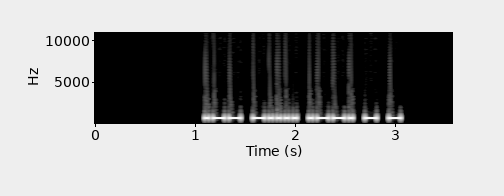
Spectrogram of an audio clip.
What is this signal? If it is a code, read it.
Morse code, heard as a keyed tone, about 30 wpm, 700 Hz. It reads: W6PTT
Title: USA Call Signs - 5 Characters - 4x Character Spacing - 30wpm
